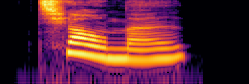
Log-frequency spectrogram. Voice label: "窍门", Chinese

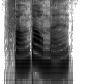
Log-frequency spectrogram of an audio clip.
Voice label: "防盗门", Chinese

